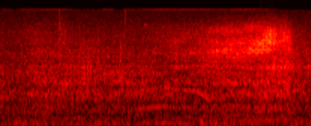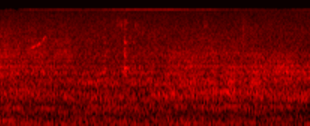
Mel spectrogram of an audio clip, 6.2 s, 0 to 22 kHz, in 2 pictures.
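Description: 2003 Mitsubishi Lancer Evolution VIII's turbocharged 4G63 four-cylinder engine running hard up the hill. Its note rises and falls, with a louder rush of noise about two seconds in.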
